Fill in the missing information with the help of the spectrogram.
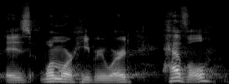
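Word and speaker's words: hevel: one more Hebrew word heavil it's got a B in the middle but it's pronounced like a V it's very similar to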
